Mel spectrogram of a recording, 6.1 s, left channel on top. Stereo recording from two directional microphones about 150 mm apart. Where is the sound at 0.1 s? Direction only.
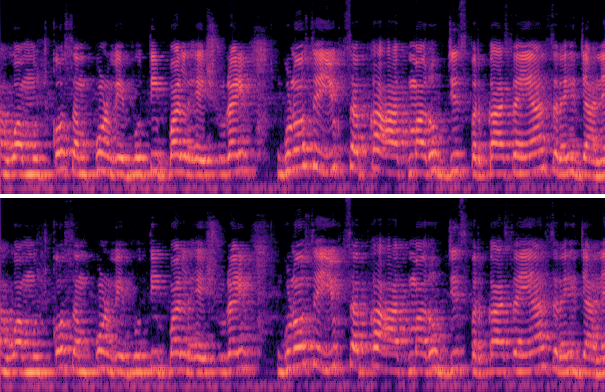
25° left (ahead or behind).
